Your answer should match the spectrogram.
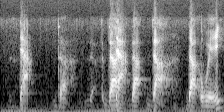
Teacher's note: La consonne D, par exemple, se prononce en donnant du bout de la langue au-dessus des dents d'en haut.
